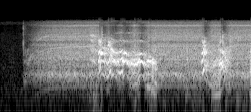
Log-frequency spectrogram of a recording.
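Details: A five-month-old blue Staffordshire bull terrier named Gamico Gorman snapping at the air; after a loud hum starts, rough, wavering growl-barks fill the middle of the clip, followed by two shorter yaps near the end.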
